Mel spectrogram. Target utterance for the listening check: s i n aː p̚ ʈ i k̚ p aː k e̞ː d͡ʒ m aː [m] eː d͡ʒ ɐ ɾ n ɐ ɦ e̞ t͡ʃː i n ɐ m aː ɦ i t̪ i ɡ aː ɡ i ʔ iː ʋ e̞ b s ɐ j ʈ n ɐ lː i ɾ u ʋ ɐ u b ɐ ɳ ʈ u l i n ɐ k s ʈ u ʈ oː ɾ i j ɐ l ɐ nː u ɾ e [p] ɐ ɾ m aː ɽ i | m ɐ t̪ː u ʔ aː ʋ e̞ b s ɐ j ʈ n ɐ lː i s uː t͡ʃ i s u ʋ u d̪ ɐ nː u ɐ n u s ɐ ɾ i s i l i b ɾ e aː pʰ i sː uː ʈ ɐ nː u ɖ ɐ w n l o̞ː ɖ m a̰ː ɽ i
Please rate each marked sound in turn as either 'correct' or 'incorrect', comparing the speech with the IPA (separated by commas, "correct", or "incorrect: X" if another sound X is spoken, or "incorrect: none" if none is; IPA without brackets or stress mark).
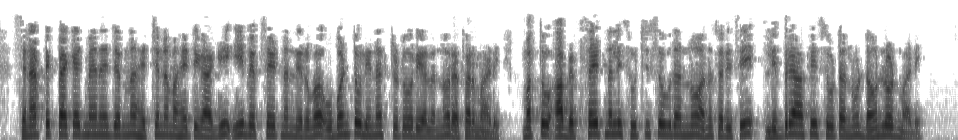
incorrect: n, incorrect: pʰ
